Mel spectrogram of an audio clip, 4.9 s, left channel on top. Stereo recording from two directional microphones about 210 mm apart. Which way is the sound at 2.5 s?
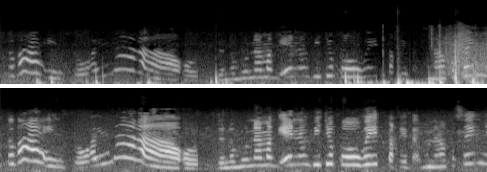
45° right (ahead or behind).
